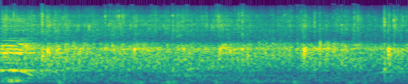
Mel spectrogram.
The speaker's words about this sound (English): Let me hear you clap your hands a couple times for God. Thank you, Jesus.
